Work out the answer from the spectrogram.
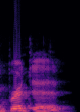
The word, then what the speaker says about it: Bridget: interesting and special G guest her name is briet did I say it correctly brette both enough um people call me Bridget do you can call me bridg I don't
